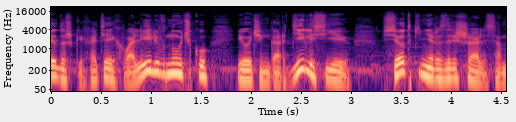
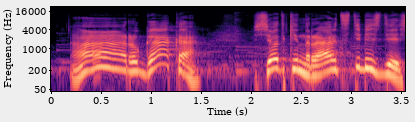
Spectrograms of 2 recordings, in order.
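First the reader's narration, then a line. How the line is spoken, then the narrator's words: Laughing. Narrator (Russian): рассмеялась Наталка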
